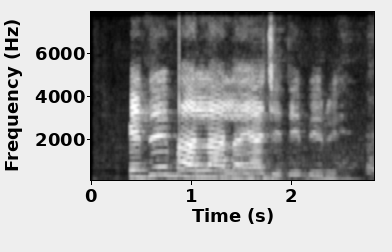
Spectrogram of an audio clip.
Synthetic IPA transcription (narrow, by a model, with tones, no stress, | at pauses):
e˨de˦ba˦a˨la˦a˦˨la˨ja˦d͡ʒe˨de˨be˨ɾe˨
